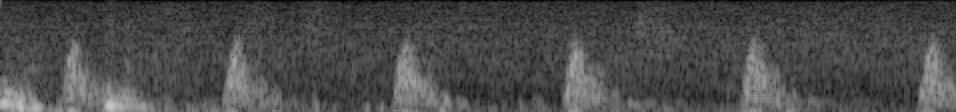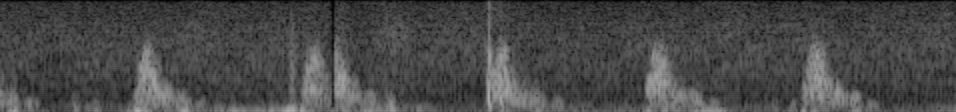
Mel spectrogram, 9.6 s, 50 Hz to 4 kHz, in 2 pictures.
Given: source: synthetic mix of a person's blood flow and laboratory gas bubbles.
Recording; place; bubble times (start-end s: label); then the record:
Doppler ultrasound of blood flow; subclavian vein
7.19-7.33 s: bubbles
From the record:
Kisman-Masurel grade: 113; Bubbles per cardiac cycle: 1 to 2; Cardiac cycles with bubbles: 1 to 10%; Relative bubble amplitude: loud (0.450 to 0.775); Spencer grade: 1 (occasional bubble signal discernible with the cardiac motion signal, with majority of cardiac periods free of bubbles); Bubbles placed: anywhere in the cardiac cycle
